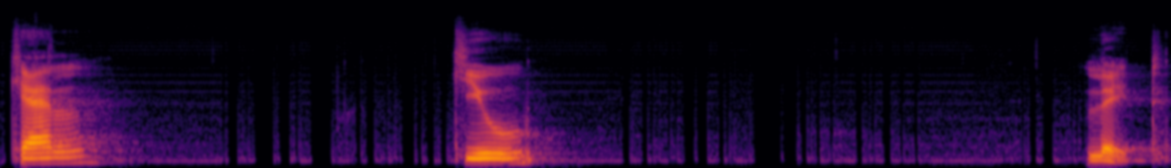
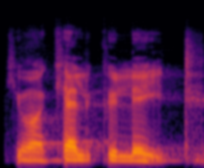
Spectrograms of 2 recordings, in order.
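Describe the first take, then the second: First: Teacher drawing out calculate for the class; slow stress demo. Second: Said in the usual way. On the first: Shown as a demonstration. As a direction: stretch calculate, leaning on कॅल्. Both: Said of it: "परत एकदा सांगतो".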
